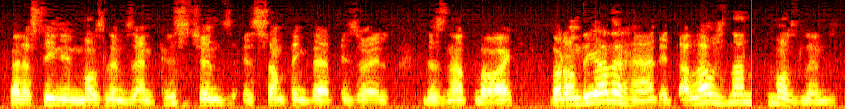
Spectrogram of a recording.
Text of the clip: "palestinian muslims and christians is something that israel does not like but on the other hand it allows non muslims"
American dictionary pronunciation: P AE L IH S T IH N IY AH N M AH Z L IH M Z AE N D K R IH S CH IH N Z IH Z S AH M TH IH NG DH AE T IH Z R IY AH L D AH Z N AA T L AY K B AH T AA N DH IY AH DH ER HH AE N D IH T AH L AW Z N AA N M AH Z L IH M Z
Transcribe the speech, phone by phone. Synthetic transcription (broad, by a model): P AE L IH S T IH N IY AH N M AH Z L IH M Z AE N D K R IH S CH IH N Z IH Z S AH M TH IH NG DH AE T IH Z R IY AH L D AH Z N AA T L AY K B AH T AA N DH IY AH DH ER HH AE N D IH T AH L AW Z N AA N M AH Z L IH M Z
